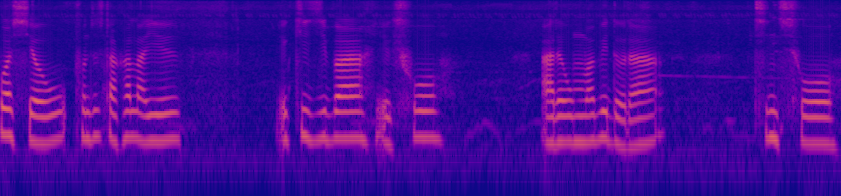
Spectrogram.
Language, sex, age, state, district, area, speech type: Bodo, female, 45-60, Assam, Baksa, rural, spontaneous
